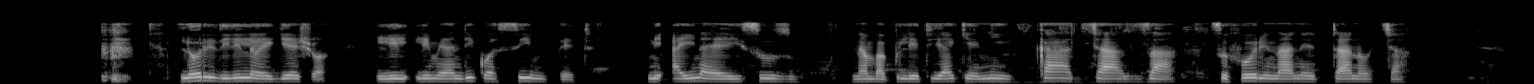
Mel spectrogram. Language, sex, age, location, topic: Swahili, male, 18-24, Mombasa, government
